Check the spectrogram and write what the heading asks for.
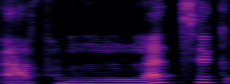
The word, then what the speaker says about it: athletic: And I went from athlete, a long E, to athletic, a short.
